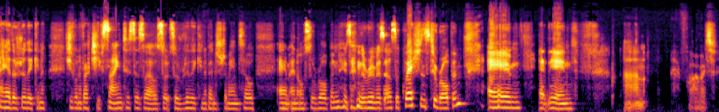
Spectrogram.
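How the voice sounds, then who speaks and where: With long, frequent pauses, a woman of very deep, low pitch speaks at a fairly quick pace in fairly even intonation, her loudness swinging widely. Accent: Scottish. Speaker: youth engagement worker. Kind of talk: conference presentation. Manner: fast.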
